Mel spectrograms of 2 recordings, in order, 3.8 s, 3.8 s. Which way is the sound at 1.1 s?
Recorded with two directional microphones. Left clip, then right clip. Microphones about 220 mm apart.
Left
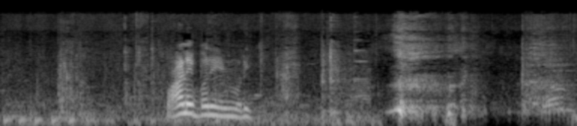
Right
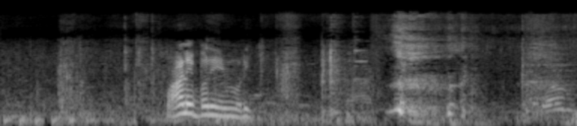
10° left (ahead or behind).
